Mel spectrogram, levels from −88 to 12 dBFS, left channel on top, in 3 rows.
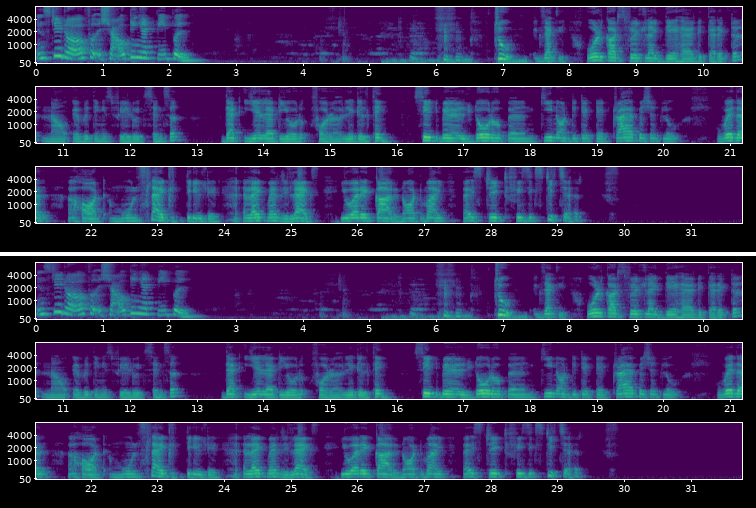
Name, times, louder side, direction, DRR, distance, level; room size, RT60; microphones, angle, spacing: voice 1, 0.0-2.5 5.6-6.0, left 4 dB, 50° left, 0.4 m, -27 dB
voice 2, 6.0-6.4 6.9-7.2 7.5-12.8 13.4-15.9 16.3-20.2 20.8-21.4 21.7-25.3 25.7-27.3 27.6-29.4, equal, 25° left, 1.3 m, -28 dB
8.8 x 5.9 x 4.8 m
head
